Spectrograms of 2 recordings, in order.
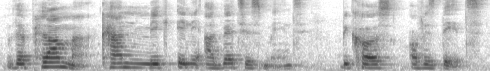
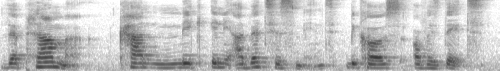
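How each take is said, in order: First: It is said in a British accent. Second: It is said in a British accent.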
